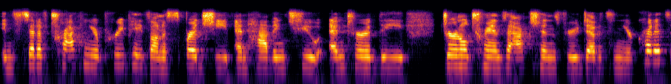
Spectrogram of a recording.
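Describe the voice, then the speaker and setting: Her pace fairly quick, a woman of medium pitch speaks in a bright, sharp tone with fairly even intonation. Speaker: software consultant presenting products. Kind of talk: webinar product presentation. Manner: fast.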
